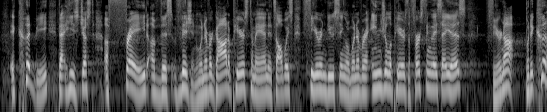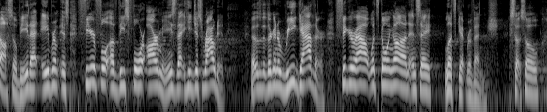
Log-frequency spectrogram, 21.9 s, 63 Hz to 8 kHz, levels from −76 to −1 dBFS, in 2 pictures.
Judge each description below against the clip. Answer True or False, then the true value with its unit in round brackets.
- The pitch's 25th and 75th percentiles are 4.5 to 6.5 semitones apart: False (3.8 semitones)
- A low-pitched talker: False (165 Hz)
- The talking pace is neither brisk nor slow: True (180 wpm)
